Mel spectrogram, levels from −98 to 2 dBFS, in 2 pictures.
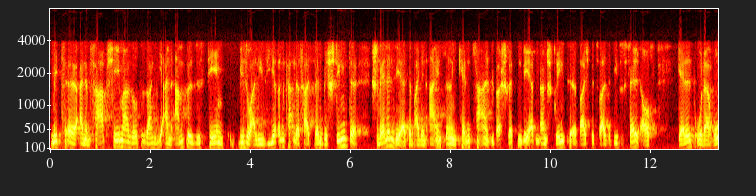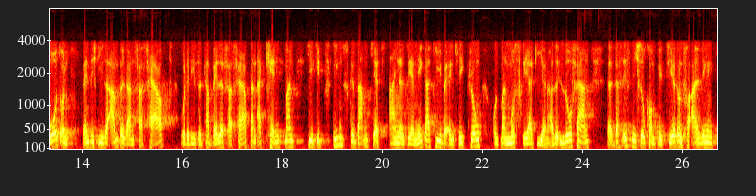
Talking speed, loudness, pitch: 150 wpm, -17 LUFS, 130 Hz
